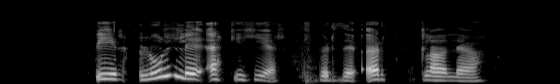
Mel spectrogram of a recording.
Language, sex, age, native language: Icelandic, female, 30-39, Icelandic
